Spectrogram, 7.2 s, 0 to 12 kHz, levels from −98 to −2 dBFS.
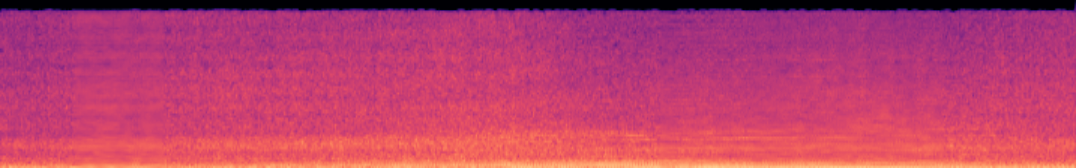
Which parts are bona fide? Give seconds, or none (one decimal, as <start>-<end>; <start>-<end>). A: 0.0-0.5; 1.1-4.4; 6.3-7.2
